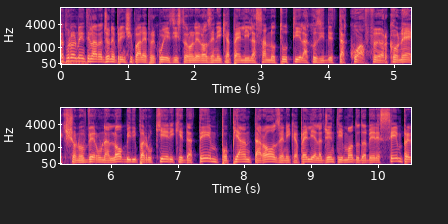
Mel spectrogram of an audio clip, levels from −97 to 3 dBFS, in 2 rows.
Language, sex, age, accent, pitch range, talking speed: Italian, male, 30-49, native, 125-160 Hz, 215 wpm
